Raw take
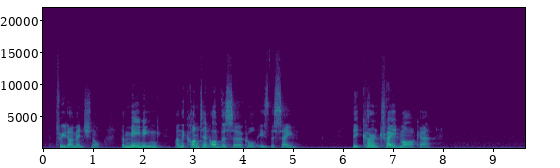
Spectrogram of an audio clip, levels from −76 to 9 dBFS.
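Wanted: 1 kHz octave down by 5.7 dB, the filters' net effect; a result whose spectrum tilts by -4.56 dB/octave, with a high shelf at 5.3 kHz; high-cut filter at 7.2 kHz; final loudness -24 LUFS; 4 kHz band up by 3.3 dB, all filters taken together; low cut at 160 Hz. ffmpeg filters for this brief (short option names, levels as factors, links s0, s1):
-af "highpass=160,lowpass=7200,equalizer=f=1000:t=o:g=-7.5,equalizer=f=4000:t=o:g=9,highshelf=f=5300:g=-8,volume=2.99"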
